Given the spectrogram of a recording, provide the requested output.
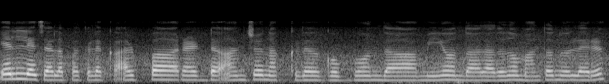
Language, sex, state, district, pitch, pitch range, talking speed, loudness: Tulu, female, Karnataka, Dakshina Kannada, 205 Hz, 195-210 Hz, 110 wpm, -17 LUFS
